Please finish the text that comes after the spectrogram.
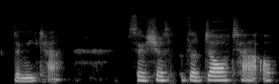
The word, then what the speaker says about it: Demeter: uh the goddess demeter i'm told that in proper greek it's pronounced the meter but i haven't got the flow of that so tonight i'll just stick with demeter so she's the daughter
